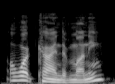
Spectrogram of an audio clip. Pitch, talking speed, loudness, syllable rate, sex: 145 Hz, 210 wpm, -17 LUFS, 5.3 syllables/s, male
